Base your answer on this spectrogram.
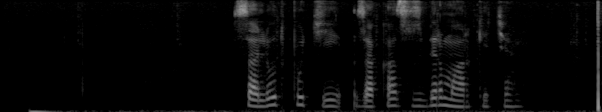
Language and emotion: Russian, neutral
